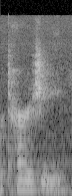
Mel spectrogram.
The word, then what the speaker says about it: Targhee: google it and found out that you do pronounce it targhee nacht RG or tarji so Targhee wool is what we're talking about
